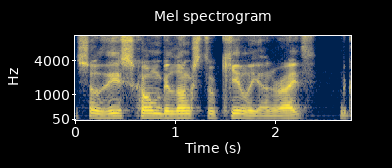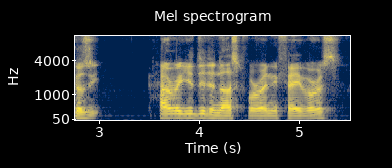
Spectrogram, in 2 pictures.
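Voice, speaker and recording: A man's voice: fairly low pitch, moderate pace, a little mellow. A man chatting casually as a player in a tabletop roleplaying game, hesitant and searching for his words.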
